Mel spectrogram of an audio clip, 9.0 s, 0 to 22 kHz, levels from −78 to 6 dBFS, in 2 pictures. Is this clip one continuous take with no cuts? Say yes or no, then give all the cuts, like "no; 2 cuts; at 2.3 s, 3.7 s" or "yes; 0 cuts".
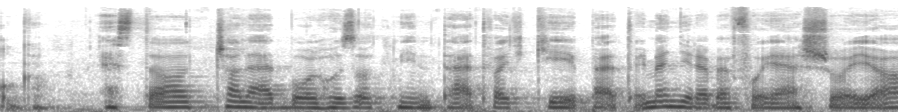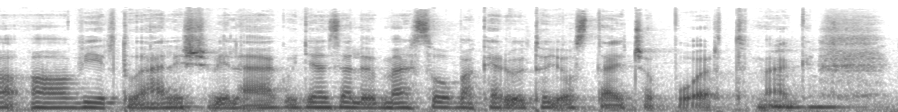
yes; 0 cuts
